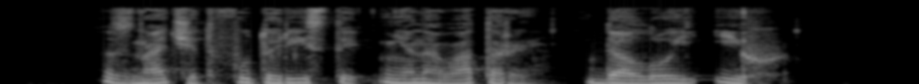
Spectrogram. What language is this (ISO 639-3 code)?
rus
